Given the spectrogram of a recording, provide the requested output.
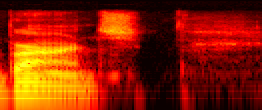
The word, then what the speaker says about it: Byrns: And so it's very ironic that my last name is pronounced Byrns.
